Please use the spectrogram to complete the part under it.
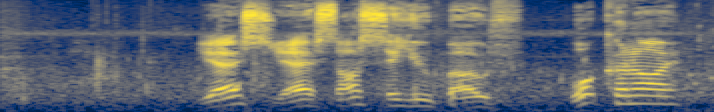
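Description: A man speaks quickly and with animation, up close.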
